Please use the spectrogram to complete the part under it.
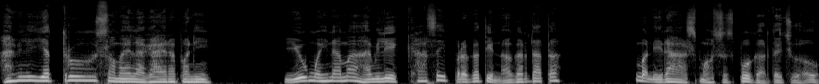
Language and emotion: Nepali, sad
